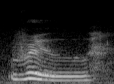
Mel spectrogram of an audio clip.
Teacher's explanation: 口型就比较收紧，就像吹口哨的口型是一样的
